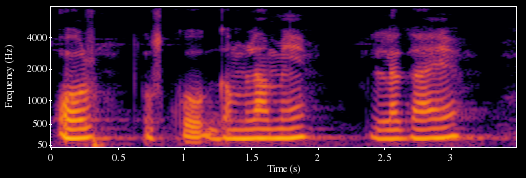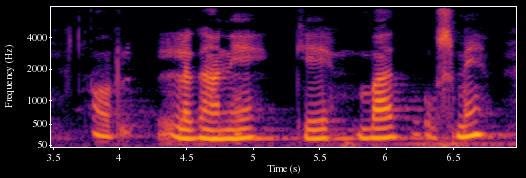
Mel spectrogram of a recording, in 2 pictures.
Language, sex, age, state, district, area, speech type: Hindi, female, 18-30, Bihar, Samastipur, urban, spontaneous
